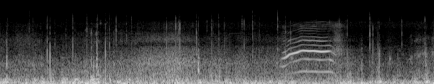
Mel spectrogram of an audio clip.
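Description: Wind buffeting the microphone during paraglider flight, a steady rushing noise. About three seconds in, a person gives one short high-pitched squeal that rises and is then held for about half a second.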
